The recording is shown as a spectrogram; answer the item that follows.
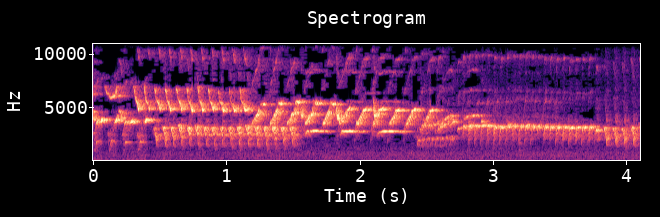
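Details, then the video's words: Timbrado Español canary competing individually in category C2 at a singing show on 26 November 2015. Loud layered trills shift between high and lower pitches in rapid pulsed rolls, with a brief lower buzzy segment midway. "Καναρινιών Φωνής Timbrado Español"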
